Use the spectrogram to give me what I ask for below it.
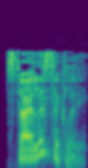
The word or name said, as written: stylistically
